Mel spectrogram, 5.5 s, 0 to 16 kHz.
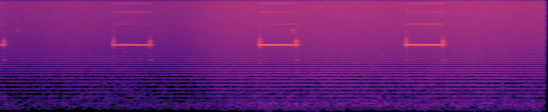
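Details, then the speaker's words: WEIZE 2000W inverter on a bench supply ramped down to about 10 volts input: a high, shrill beep of about a third of a second repeats every second and a half, a low-voltage warning. "Okay, so that was just a warning, but at 9.8 volts, you can see the output actually was off."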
